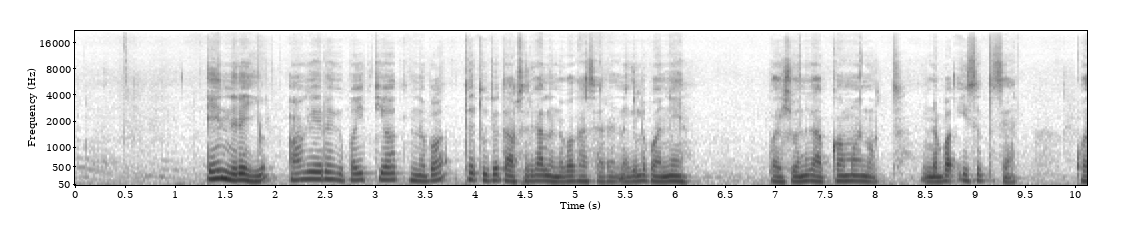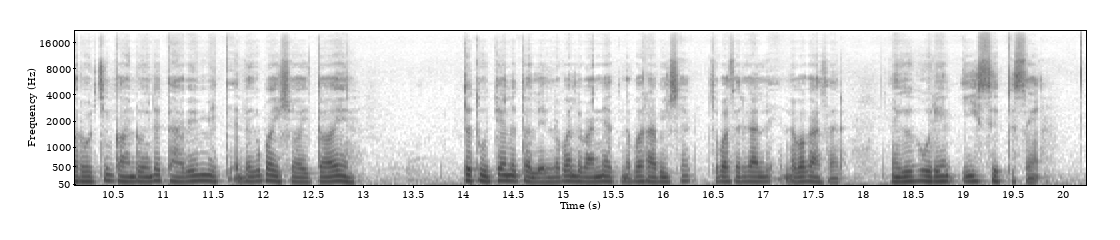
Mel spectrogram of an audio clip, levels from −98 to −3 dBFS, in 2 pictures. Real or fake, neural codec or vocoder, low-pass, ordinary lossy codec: fake; codec, 44.1 kHz, 7.8 kbps, Pupu-Codec; none; none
